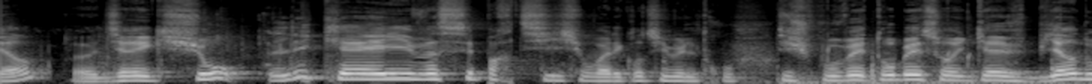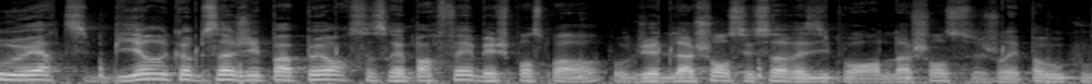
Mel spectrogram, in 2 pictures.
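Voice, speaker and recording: A man's voice: fairly high pitch, a little mellow, a little hiss or hum. A young man giving chatty live gameplay commentary, swearing often and yelping when something startles him. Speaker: gaming video creator.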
